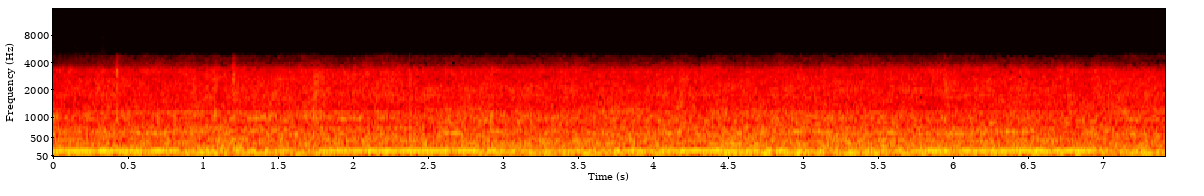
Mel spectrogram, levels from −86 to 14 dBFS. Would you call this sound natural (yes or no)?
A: no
